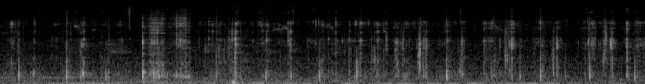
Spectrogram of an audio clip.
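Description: Close-miked mouth sounds of chewing a mouthful of fusilli pasta in cream sauce with sausage: soft wet smacks and clicks at an irregular pace.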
